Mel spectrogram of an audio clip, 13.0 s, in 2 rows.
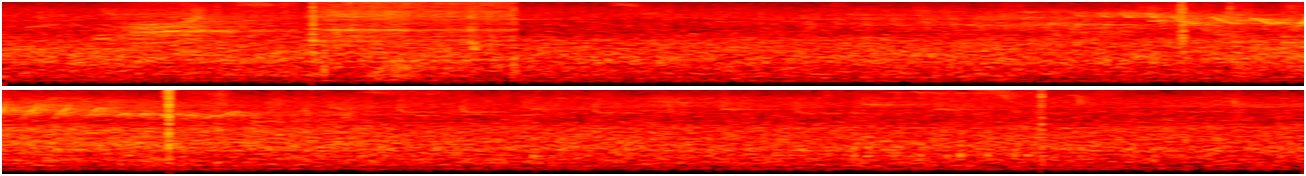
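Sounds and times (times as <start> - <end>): background hiss: 0.4 - 2.6.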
